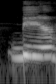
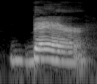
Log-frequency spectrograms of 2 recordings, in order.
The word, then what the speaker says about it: bear: Muitas vezes, em muitas palavras, existem muitas exceções, mas em muitas monossílabas, quando tem um E e um A junto, que nem palavrinhas pequenas, monossílabas, o som vai ser E, tá?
